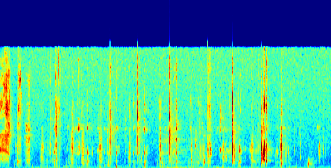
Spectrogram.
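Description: A bite taken from a grilled chicken shashlik skewer, then chewing with many small, irregular clicks.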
